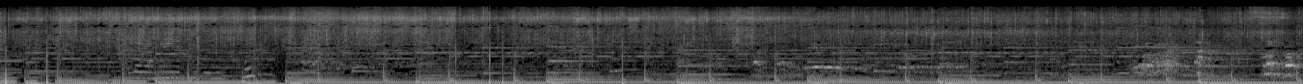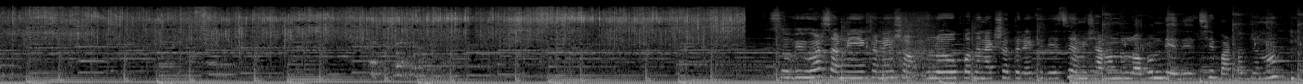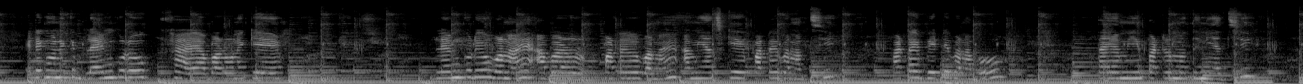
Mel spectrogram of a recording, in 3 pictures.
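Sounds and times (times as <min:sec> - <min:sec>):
vegetables sizzling in oil: 0:00.0 - 0:20.5
background music bass line: 0:00.0 - 0:39.0.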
